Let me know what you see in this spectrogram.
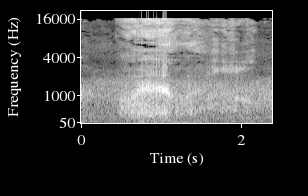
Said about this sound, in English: Yay, loud car, swoop-de-doo!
